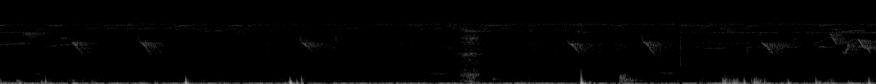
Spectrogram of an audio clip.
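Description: Birds calling, many short notes each falling in pitch, over a steady high insect hiss, with three sharp knocks.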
